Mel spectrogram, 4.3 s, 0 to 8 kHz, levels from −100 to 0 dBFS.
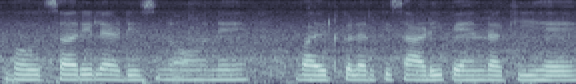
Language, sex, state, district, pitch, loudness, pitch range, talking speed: Hindi, female, Chhattisgarh, Bilaspur, 170 Hz, -22 LUFS, 165-175 Hz, 165 wpm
